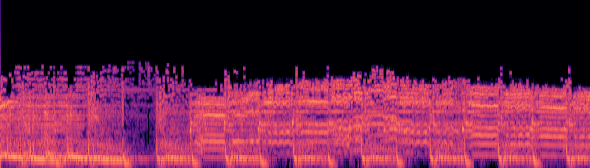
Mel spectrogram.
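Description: Sheep bleat over and over on the second side of a novelty record, in a steady, bouncing rhythm, loud, the wavering baa sounds strung together like a song with no talking.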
